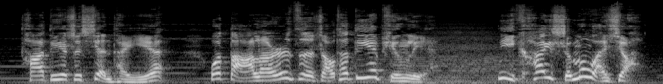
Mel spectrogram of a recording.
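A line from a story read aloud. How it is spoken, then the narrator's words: Sneering. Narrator (Chinese): 沈世仪 冷笑一声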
